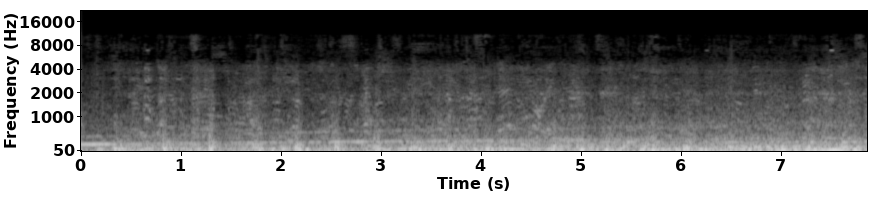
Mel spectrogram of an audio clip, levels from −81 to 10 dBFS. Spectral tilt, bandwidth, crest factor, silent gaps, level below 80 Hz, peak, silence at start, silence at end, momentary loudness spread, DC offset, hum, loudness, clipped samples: -8.5 dB/octave; 7.8 kHz; 14 dB; none; -18 dBFS; 0 dBFS; 0 s; 0 s; 4 LU; under 0.1%; none; -16 LUFS; under 0.1%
